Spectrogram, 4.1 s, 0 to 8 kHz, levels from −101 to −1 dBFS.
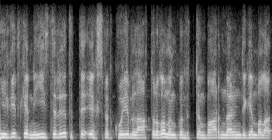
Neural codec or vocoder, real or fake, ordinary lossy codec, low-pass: codec, 24 kHz, 0.9 kbps, WavTokenizer, medium speech release version 1; fake; Opus, 24 kbps; 7.2 kHz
